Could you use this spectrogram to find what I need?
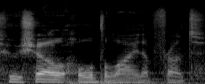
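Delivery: soft half-whisper in a character voice. Voicing a character who asks the party who leads: half-whispering in character. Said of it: "she whispers".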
